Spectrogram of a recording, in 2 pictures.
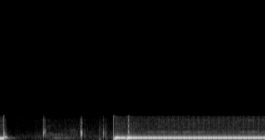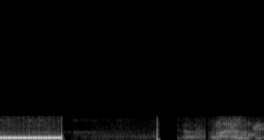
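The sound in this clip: A telephone line tone during a bank call transfer: a few sharp clicks, then a steady single-pitch tone held for about two seconds, followed by another click and faint rustling.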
